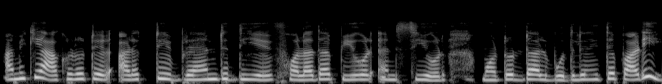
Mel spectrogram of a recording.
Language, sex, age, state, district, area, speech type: Bengali, female, 30-45, West Bengal, Purba Bardhaman, urban, read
